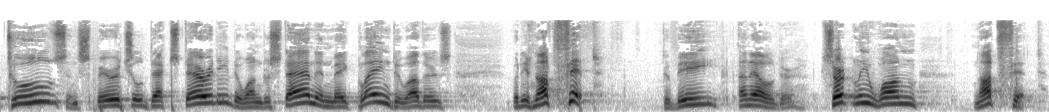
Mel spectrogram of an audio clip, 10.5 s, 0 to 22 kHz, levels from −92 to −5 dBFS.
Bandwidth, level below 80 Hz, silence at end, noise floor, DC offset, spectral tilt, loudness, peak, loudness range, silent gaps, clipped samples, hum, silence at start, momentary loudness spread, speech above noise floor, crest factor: 11.5 kHz; -64 dBFS; 0.25 s; -63 dBFS; under 0.1%; -4.5 dB/octave; -23 LUFS; -2 dBFS; 3 LU; none; under 0.1%; none; 0 s; 17 LU; 40 dB; 20 dB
